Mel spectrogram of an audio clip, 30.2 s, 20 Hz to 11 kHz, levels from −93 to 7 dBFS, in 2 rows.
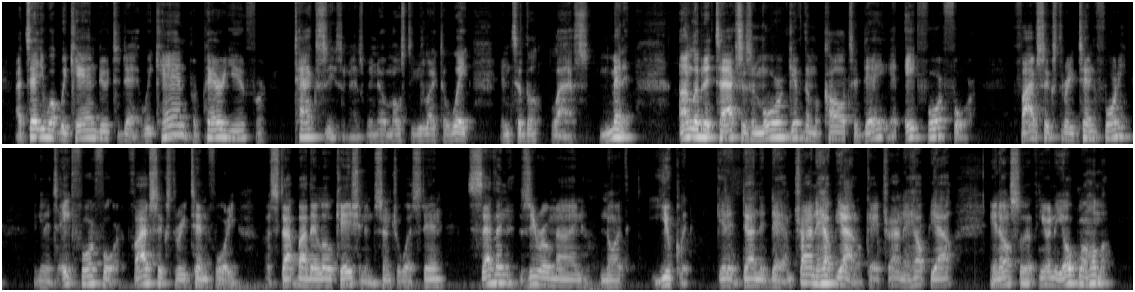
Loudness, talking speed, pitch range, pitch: -27 LUFS, 160 wpm, 100-140 Hz, 115 Hz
